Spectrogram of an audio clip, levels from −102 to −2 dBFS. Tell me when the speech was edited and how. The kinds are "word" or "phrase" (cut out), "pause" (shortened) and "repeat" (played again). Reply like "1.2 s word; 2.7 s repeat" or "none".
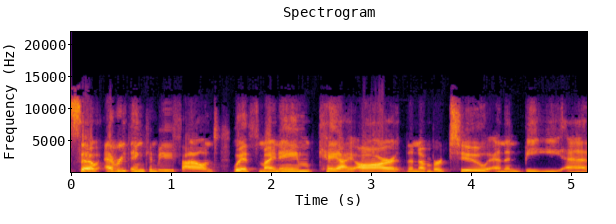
1.5 s pause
